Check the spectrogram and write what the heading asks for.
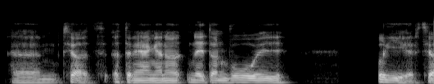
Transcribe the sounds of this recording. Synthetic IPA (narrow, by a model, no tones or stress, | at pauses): əːmtʰiɔd̥ədəniaŋanɔneɨdɔnvuːɨ | blˠiːrtʰiɔ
